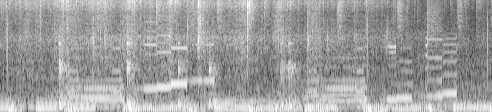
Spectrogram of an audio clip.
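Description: A wheat dosa sizzles steadily in a little oil in a cast iron pan, with a continuous close frying hiss and occasional scrapes and stirring noises.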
